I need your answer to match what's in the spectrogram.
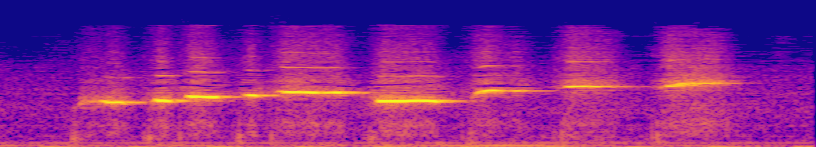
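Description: A person whistles a short, rising melody of several sustained notes, clear, with brief pauses between phrases and faint background rumble.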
